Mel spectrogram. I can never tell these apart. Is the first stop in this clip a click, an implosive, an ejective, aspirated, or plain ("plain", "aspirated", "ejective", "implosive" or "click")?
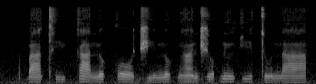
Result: implosive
